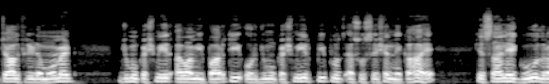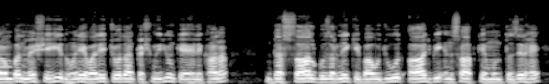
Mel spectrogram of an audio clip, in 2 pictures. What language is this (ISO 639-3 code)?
urd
